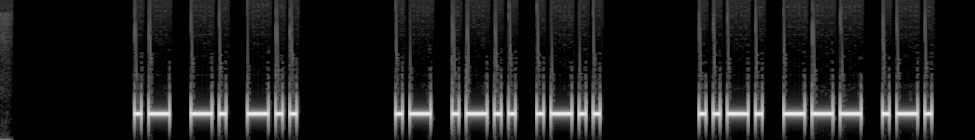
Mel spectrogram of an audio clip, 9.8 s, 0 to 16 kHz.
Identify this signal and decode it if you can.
Morse code, heard as a keyed tone, about 17 wpm, 700 Hz. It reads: AND ALL FOR
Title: 2x Word-Spacing - Sentences from Top 100 Words - 17wpm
